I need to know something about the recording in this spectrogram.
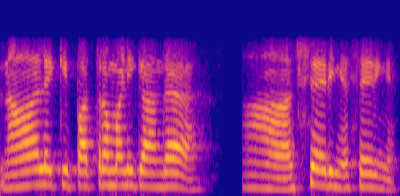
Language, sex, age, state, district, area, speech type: Tamil, female, 60+, Tamil Nadu, Viluppuram, rural, conversation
